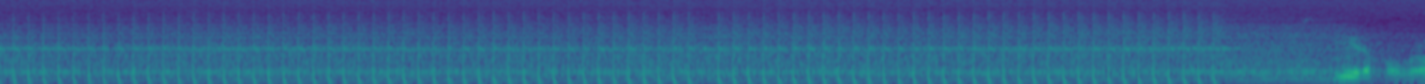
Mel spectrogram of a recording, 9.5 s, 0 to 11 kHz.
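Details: A Summit Apex Plus excimer laser firing during real-time LASIK surgery while the patient holds fixation on the light: rapid, regular clicking pulses about 150 a minute for eight seconds, then stopping.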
